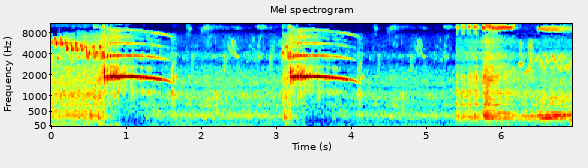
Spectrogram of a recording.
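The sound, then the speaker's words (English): An Allen's hummingbird gives two sharp, high-pitched descending calls, then a short buzzy trill from its outer flight feathers, like a passing bee. Fairly loud, with no talking. “Here's one of the bird's vocalizations and the buzzing bee sound created by its outer flight feathers.”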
